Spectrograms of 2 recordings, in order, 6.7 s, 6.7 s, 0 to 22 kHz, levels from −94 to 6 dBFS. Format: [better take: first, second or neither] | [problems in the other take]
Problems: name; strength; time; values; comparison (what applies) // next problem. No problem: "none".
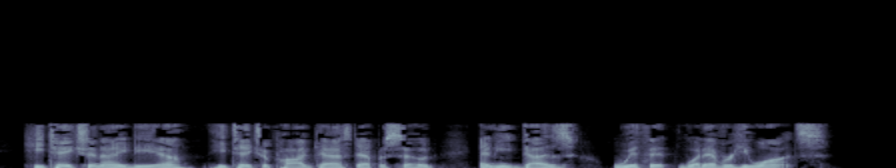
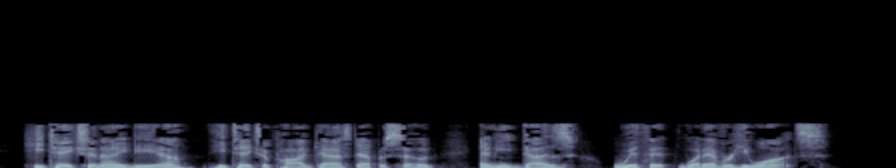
neither | garbled, watery; slightly; nothing above 5.5 kHz; the same in both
